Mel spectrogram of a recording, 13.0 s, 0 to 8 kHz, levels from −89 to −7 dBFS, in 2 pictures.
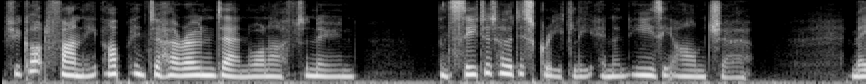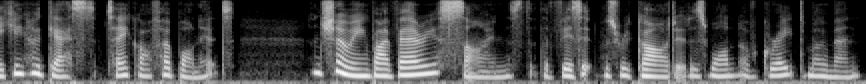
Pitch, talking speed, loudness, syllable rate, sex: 205 Hz, 190 wpm, -20 LUFS, 5.4 syllables/s, female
